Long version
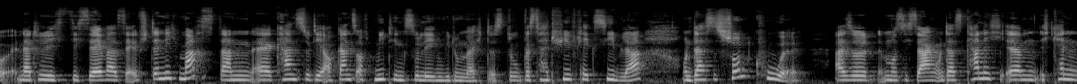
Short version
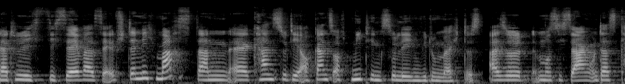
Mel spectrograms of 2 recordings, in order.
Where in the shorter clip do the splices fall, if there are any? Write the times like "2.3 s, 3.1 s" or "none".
4.8 s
